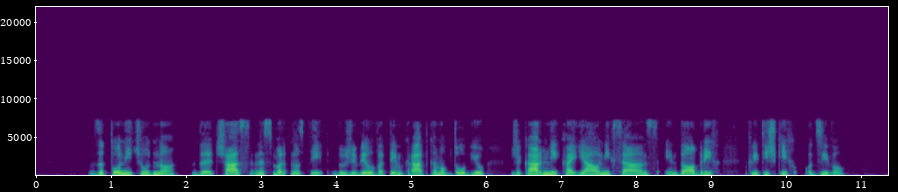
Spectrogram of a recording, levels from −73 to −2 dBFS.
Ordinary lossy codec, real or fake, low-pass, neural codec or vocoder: none; fake; 7.2 kHz; codec, 16 kHz, 1.1 kbps, Voila-Tokenizer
